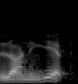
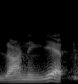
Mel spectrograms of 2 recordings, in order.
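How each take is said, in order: The two takes are said the same way.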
